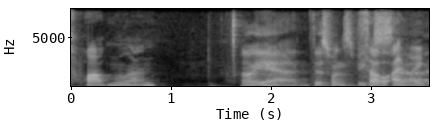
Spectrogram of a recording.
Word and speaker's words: Hua Mulan: name is in the original animated movie is Fa Mulan, but they changed the pronunciation to be more accurate. So it's Hua Mulan.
